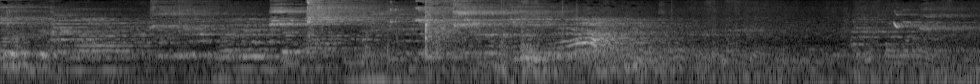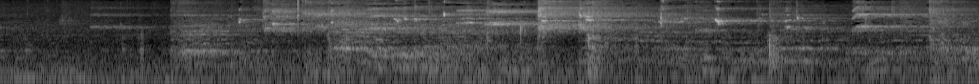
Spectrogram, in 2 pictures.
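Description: Badminton doubles play in a large hall: sharp strikes of rackets on the shuttlecock and squeaks of shoes on the court floor, mixed with players' voices, with a lull between rallies in the middle.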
